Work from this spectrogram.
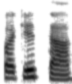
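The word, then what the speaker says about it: Paquetá: The name, I'm going to get Google to tell you how this pronounced. It's Lucas Paqueta.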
